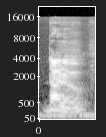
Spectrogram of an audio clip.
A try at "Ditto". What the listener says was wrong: Dido. It's not Dido. It's Ditto. Ditto. Ditto. It's not Dido. You're adding an extra D.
